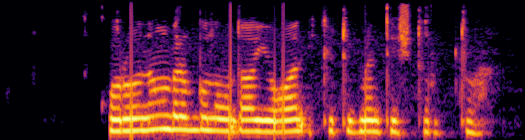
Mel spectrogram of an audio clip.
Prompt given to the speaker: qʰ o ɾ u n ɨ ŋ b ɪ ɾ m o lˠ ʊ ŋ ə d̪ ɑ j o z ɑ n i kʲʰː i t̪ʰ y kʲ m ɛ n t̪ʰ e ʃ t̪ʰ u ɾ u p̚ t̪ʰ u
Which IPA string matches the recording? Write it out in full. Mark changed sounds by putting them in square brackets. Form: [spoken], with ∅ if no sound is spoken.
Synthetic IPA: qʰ o ɾ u n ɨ ŋ b ɪ ɾ [b] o lˠ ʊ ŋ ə d̪ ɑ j o [ʁ] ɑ n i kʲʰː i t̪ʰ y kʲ m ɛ n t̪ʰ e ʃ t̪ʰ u ɾ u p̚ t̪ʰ u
